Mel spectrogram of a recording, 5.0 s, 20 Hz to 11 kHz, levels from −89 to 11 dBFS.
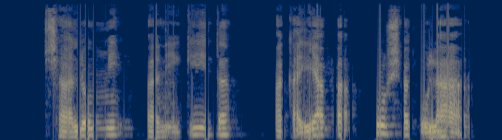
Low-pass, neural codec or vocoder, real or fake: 9.9 kHz; none; real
